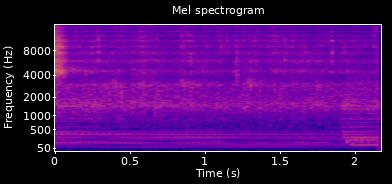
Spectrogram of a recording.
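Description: A soft keyboard chord held steady as background music, moving to a new chord near the end.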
